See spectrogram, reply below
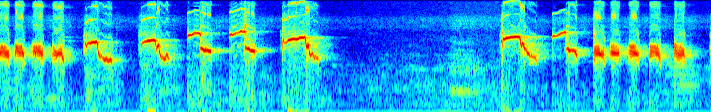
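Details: Orange-headed thrush song played to stimulate birds to sing: steady repeated mid-pitched whistled notes, then upward-flicking and downslurred whistles, a pause of about a second, then the pattern resumes.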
